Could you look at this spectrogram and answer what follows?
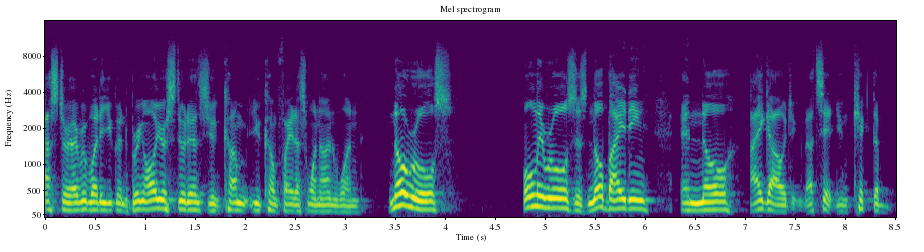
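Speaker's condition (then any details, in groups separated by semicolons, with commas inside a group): No condition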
